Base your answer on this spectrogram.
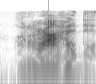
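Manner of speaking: venomous, sneering, nasty, spiteful tone. A character names the man he calls a bastard, in a nasty tone. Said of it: "He says in a nasty tone".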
